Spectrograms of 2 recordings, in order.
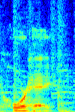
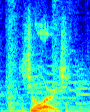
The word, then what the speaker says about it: Jorge: um, you know, the the the J is pronounced with a with an H sound like Jorge, you know, uh, J J O R G E. It's not George.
